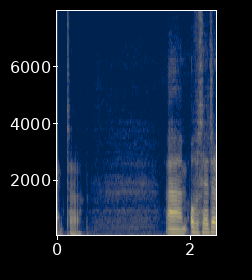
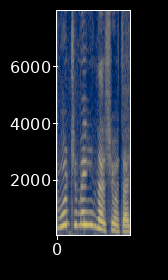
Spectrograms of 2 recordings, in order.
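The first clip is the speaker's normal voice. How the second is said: higher and louder, fast and incredulous; astonished question; 13 semitones higher, 7 dB louder, faster than usual. Retold or imitated. Asks the friend in astonishment, fast, high and loud. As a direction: blurt it out in disbelief. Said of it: "And I said".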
